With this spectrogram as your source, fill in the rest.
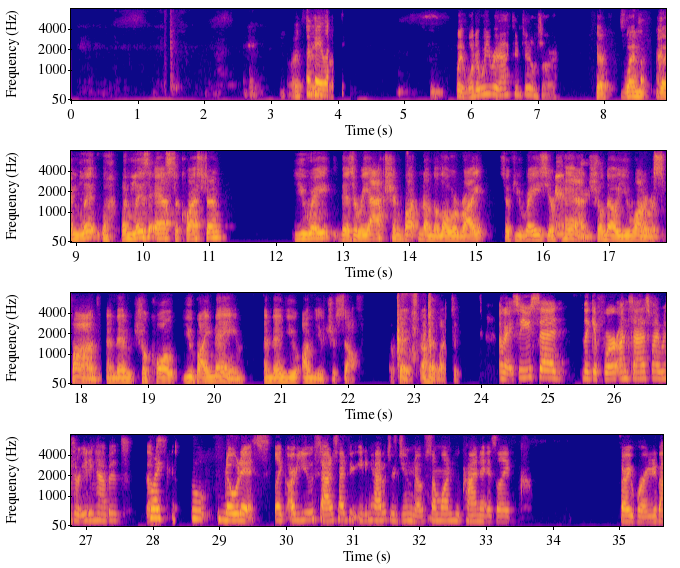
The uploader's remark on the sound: In this Roxboro House Roundtable, sponsored by Thomas Jefferson University's Arlen Specter Center. A zoom roundtable.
